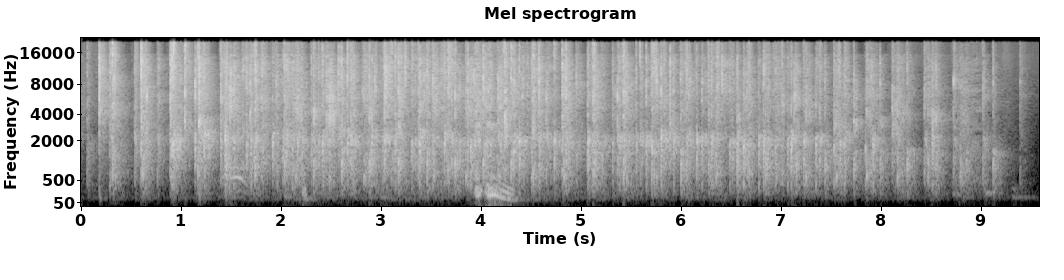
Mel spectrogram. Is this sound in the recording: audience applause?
yes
